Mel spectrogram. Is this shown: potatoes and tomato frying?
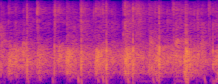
no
